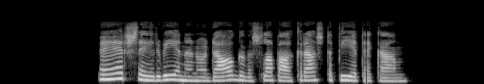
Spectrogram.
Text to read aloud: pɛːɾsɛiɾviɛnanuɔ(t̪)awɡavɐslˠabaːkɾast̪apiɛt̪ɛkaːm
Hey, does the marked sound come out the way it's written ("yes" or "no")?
no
